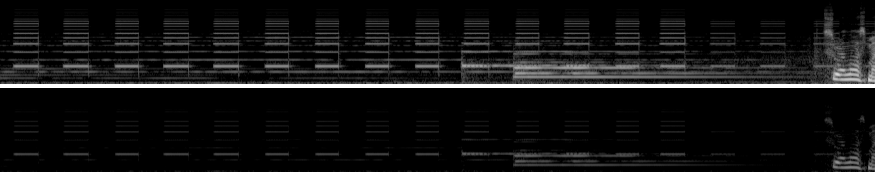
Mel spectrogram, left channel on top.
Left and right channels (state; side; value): quieter; right; 20.5 dB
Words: So I lost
